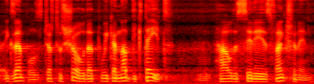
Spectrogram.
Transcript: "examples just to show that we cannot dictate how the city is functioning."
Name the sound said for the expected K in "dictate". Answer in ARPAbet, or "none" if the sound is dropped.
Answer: K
